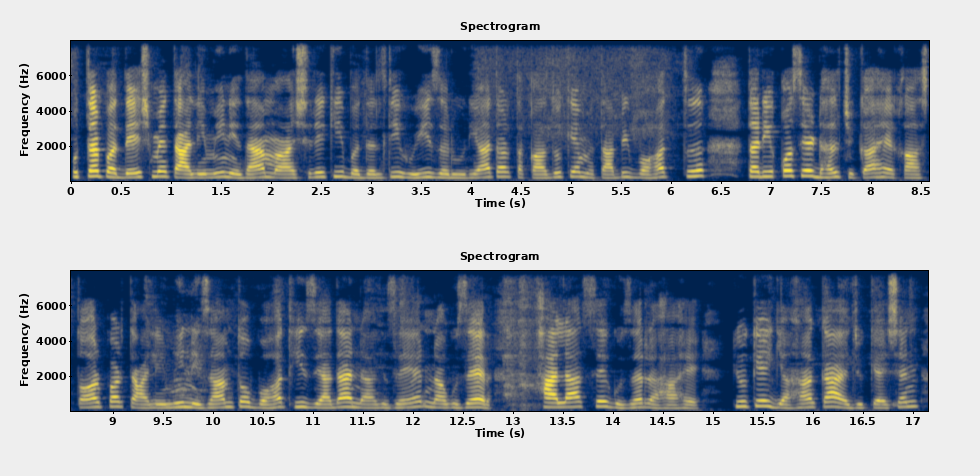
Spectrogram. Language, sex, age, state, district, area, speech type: Urdu, female, 30-45, Uttar Pradesh, Lucknow, urban, spontaneous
